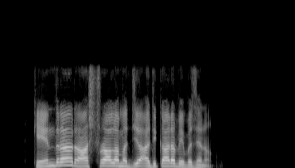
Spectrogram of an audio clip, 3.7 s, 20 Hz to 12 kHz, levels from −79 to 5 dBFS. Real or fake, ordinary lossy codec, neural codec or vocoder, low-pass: fake; none; codec, 16 kHz, 2 kbps, FunCodec, trained on LibriTTS, 25 frames a second; 7.2 kHz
